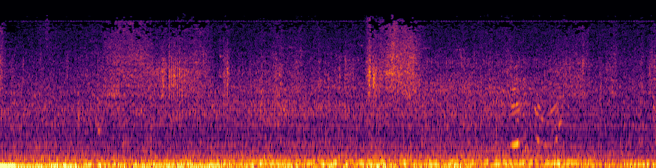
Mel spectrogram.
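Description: Steady low rumble of a car running, heard from inside the cabin as it moves slowly.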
